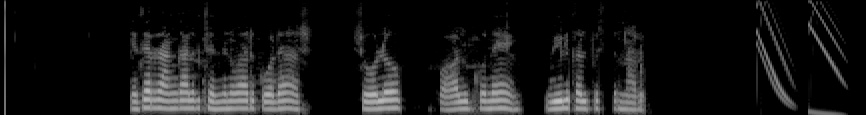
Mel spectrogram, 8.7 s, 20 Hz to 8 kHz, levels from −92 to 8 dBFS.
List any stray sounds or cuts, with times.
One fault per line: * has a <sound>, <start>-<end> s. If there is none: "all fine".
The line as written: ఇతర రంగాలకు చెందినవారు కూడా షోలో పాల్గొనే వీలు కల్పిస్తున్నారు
* has a chirp, 7.6-8.5 s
